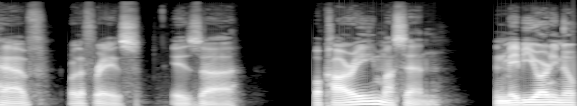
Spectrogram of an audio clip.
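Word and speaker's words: わかりません: a breakdown of like, say it syllable by syllable. Okay. So Wa. Ka. Ri. Like R-I. It's kind of like more of like an L-I almost. Okay. Ma. Sen. And sen is like you say it like a S, almost like an S-E-H-N. So sen. Okay, sen. So wakari masen.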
